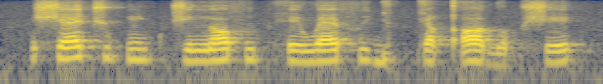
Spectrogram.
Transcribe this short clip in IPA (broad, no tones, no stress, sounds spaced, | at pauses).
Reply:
ʃ æ t͡ʃ u p m u p t͡ʃ i n ɒ f i p h e w æ f i ɡ i p k i qʼ ɒ ɡ ɒ p ʃ e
